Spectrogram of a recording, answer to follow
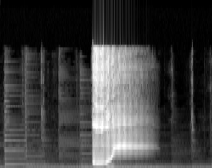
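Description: Light acoustic-guitar background music, cut across about a second in by a loud cartoon sound effect: a quick upward-sliding boing-like tone that fades within about half a second.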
